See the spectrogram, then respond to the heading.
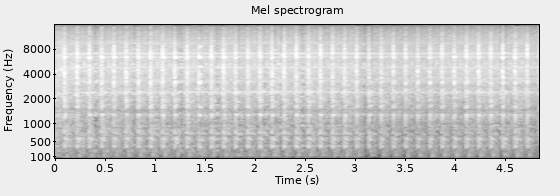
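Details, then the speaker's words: Antique reel lawnmower, donated and not run in years, started on a repair table with choke open, mixture screw two turns out and primer fuel: sharp regular metallic clacking about 100 per minute over a thin engine run; sounds terrible, cause unknown. "that should have wented what does she sound terrible clacking away"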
